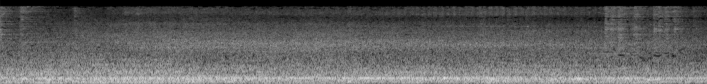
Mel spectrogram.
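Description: Indian Railways electric locomotive and its coaches rolling slowly past along the platform as the train pulls into the station: a steady rumble of wheels on rail under a constant hum.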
